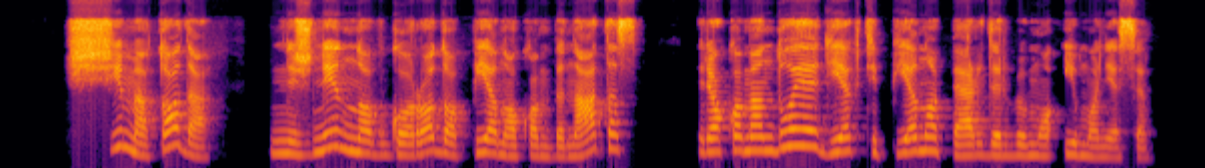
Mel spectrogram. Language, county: Lithuanian, Kaunas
